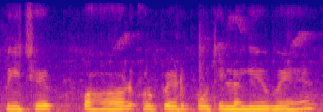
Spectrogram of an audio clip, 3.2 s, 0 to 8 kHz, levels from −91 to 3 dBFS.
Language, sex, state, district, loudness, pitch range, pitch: Hindi, female, Uttar Pradesh, Shamli, -15 LUFS, 230-250 Hz, 240 Hz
